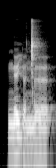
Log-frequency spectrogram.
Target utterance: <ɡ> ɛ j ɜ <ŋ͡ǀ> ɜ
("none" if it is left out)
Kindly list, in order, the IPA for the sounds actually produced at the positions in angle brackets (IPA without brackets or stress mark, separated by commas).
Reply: ŋ, ŋ͡ǀ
